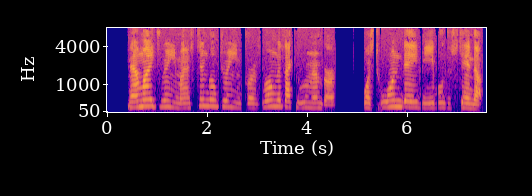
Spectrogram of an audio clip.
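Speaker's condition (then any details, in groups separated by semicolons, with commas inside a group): Cerebral palsy; tongue and legs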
